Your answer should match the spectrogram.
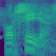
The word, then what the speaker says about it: Forxiga: Dice, desafortunadamente en el sector salud no tienen la disponibilidad del medicamento Forxiga, me parece que se pronuncia. Forxiga, sí.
